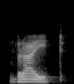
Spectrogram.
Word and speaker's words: bright: Then bright, so G is silent in bright.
